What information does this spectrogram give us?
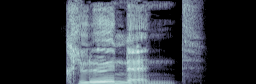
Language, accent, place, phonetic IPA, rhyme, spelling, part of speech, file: German, Germany, Berlin, [ˈkløːnənt], -øːnənt, klönend, verb, De-klönend.ogg
- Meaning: present participle of klönen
